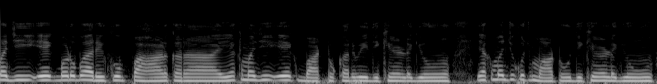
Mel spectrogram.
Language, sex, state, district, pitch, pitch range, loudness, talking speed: Hindi, male, Uttarakhand, Uttarkashi, 170 Hz, 165-195 Hz, -24 LUFS, 220 wpm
